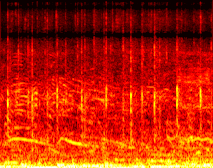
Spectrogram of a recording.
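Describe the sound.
A street crowd cheers, claps and chatters as marchers pass through a Dutch town during the multi-day Nijmegen walking march. The lively hubbub stays constant and loud, with scattered claps and footsteps mixed in.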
